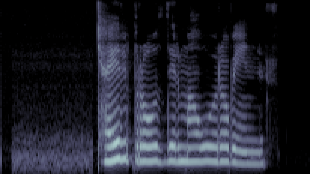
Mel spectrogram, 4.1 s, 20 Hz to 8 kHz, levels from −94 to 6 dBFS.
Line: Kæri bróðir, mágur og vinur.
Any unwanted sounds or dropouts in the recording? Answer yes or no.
no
